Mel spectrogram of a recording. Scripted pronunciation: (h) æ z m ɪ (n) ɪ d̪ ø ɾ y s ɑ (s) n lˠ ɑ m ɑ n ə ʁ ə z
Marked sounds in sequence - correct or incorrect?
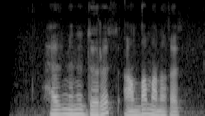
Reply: correct, correct, incorrect: none

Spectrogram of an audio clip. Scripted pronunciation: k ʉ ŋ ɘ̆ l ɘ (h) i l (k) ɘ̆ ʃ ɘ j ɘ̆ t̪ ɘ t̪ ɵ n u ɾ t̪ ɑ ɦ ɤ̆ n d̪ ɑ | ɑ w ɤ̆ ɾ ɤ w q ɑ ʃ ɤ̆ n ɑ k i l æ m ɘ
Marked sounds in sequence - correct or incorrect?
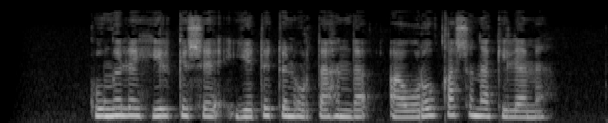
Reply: correct, correct

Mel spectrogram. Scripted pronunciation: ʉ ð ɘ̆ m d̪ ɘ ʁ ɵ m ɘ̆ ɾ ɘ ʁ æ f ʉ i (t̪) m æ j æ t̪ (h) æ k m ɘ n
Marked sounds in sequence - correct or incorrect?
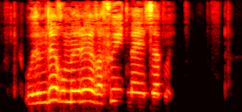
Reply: correct, incorrect: s

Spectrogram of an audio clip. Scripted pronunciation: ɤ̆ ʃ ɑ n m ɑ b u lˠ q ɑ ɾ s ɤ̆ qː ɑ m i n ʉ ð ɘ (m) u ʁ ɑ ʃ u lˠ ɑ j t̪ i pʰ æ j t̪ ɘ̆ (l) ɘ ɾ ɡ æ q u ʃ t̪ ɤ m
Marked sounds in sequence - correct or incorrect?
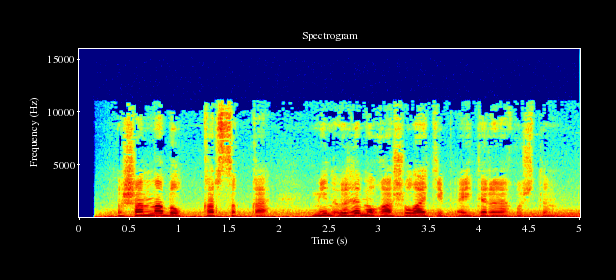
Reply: correct, incorrect: ɾ

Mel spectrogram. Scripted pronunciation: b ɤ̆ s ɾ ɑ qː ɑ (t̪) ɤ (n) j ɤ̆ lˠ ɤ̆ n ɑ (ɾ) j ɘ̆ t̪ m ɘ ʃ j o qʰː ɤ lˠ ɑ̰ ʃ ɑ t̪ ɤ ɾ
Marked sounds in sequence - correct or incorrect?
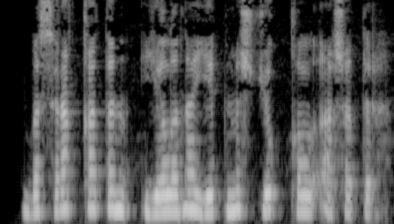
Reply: correct, correct, incorrect: none

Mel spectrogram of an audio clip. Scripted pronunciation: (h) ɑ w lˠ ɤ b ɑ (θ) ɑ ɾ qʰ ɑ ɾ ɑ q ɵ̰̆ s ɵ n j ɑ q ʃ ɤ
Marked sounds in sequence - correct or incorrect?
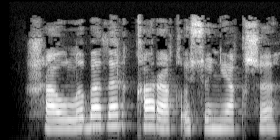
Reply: incorrect: ʃ, incorrect: ð

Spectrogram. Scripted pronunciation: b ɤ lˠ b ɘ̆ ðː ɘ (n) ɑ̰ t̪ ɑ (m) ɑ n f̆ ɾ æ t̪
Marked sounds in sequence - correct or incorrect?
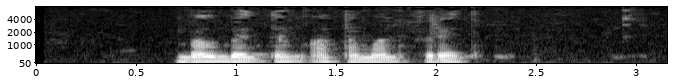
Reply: incorrect: ŋ, correct

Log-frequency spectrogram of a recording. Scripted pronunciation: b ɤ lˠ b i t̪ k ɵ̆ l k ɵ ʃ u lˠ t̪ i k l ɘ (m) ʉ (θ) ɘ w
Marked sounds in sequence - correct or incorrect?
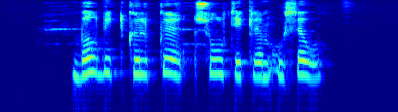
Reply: correct, correct

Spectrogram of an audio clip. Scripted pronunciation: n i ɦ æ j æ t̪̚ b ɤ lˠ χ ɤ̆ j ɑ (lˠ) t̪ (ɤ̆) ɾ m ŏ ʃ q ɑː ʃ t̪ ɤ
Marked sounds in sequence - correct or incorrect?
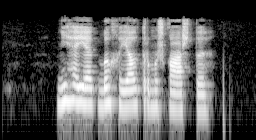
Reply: correct, incorrect: ŏ

